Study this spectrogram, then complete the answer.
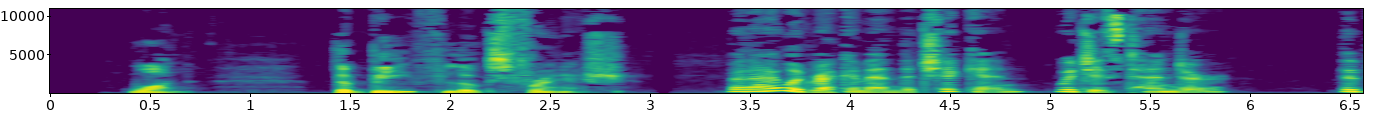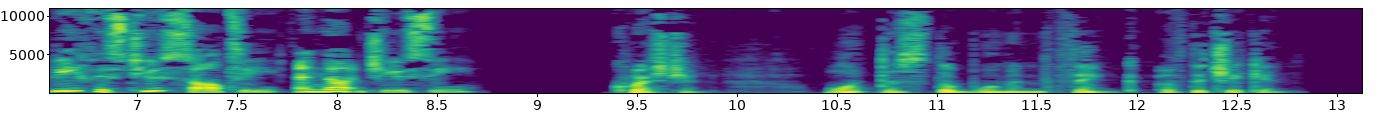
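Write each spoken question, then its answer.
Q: What does the woman think of the chicken?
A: It is tender.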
